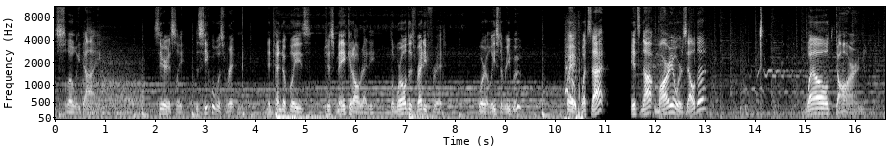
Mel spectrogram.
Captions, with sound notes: Slowly dying Seriously The sequel was written Nintendo please... Just make it already The world is ready for it! Or at least a reboot? Wait, what's that? It's not Mario or Zelda? *Tsk* Well darn!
